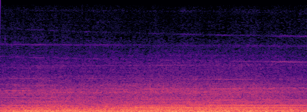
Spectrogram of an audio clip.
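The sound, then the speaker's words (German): A loud, steady roar of airplane engines during takeoff, a dense low rumble filling the whole stretch without pause and with no voices. “Nichts, wir sind bloß gestartet.”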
